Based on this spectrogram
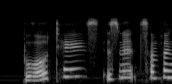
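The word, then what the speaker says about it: Boötes: It's Buotes, isn't it? Something like that. It's got a fancy pronunciation. It's not Boots. It's Buotes or Bootes or something like that.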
